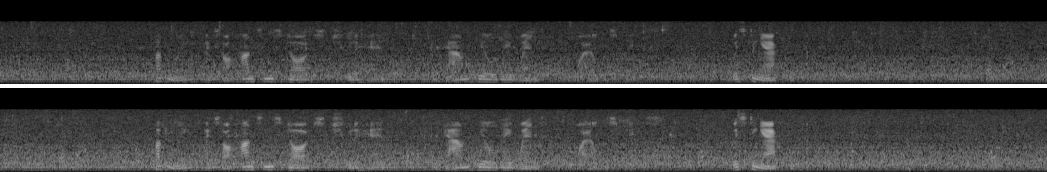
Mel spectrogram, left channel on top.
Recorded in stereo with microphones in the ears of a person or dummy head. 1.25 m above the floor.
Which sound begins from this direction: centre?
A man speaking, at 1.6 s.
